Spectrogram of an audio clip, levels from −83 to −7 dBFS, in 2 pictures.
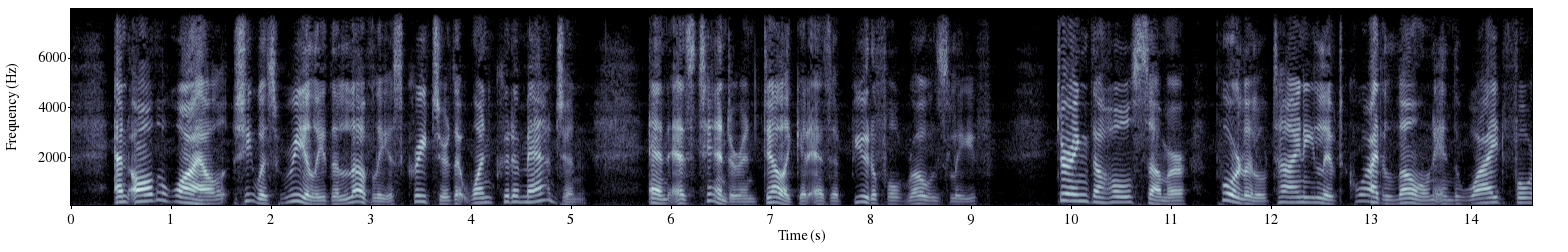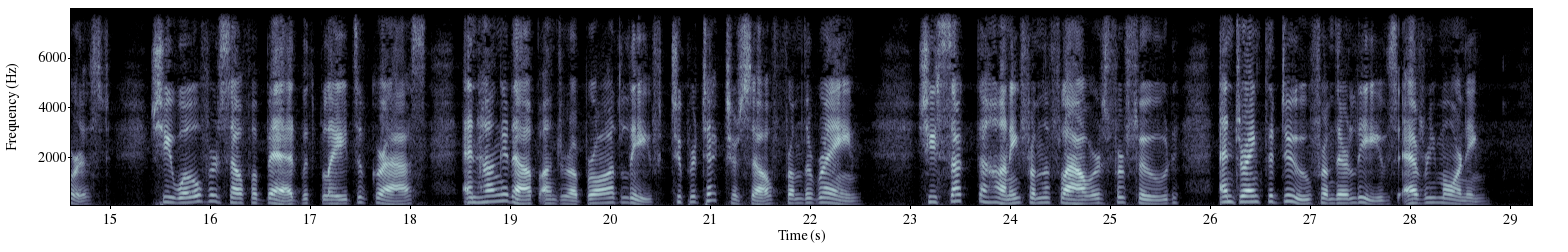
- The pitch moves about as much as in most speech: No, wide, 6.2 semitones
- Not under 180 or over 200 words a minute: No, average, 160 wpm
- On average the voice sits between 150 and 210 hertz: Yes, medium, 185 Hz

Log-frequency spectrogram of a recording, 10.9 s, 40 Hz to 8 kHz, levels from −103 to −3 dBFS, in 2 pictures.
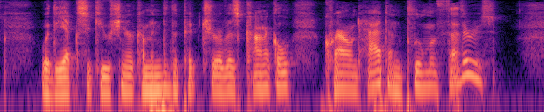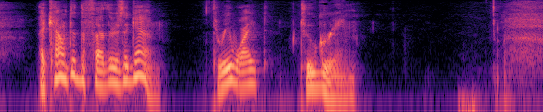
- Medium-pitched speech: No, low, 120 Hz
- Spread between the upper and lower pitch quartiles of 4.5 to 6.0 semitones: Yes, average, 4.9 semitones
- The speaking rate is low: Yes, slow, 130 wpm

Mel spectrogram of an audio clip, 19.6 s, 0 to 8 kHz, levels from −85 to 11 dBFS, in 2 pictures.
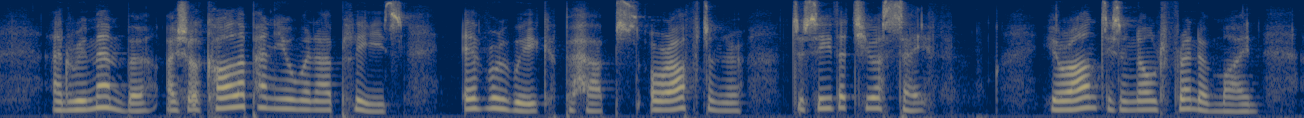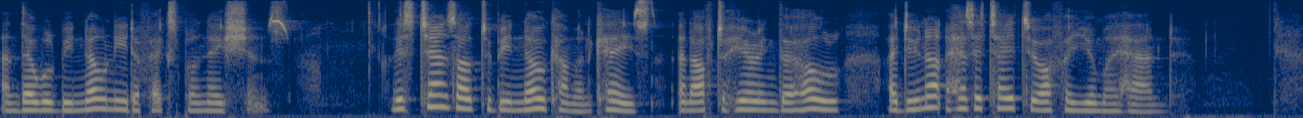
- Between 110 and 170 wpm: No, average, 180 wpm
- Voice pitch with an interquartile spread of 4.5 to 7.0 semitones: No, average, 3.6 semitones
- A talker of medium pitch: No, high, 220 Hz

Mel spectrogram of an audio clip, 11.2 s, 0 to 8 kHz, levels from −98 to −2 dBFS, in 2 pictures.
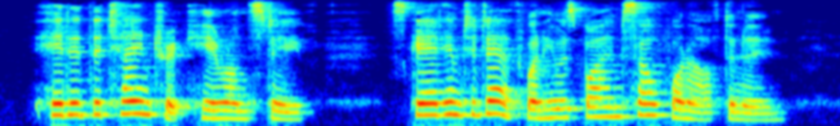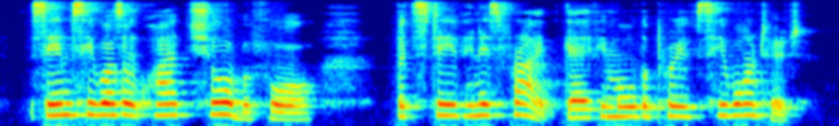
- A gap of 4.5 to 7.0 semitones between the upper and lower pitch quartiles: Yes, average, 5.2 semitones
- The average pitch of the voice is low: No, very high, 260 Hz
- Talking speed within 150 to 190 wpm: No, average, 200 wpm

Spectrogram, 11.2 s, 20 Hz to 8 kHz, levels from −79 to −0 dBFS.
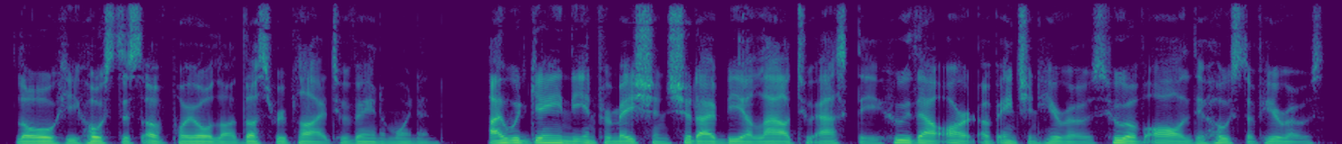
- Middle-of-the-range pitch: No, low, 100 Hz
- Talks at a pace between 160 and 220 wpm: Yes, average, 175 wpm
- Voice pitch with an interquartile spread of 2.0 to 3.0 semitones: Yes, average, 2.7 semitones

